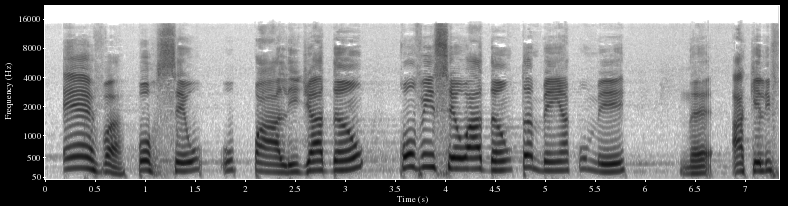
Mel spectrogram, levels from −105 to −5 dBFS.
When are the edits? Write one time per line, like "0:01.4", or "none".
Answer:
none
